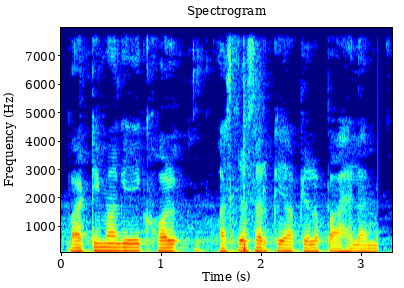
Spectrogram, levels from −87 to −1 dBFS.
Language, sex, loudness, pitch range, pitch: Marathi, male, -20 LUFS, 115-125 Hz, 120 Hz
